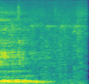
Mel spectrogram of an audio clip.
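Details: Large male buffalo sticking its tongue out and grunting to show dominance: one deep, droning, harmonic grunt lasting under a second, loud at first, then fading into quiet outdoor background.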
